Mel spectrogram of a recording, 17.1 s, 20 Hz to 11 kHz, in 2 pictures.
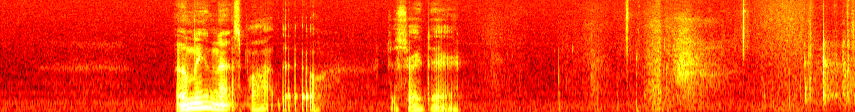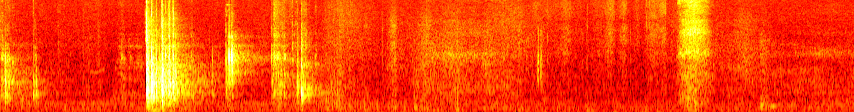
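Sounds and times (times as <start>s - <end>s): parts clattering on workbench: 8.0s - 9.0s, 9.8s - 11.9s.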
